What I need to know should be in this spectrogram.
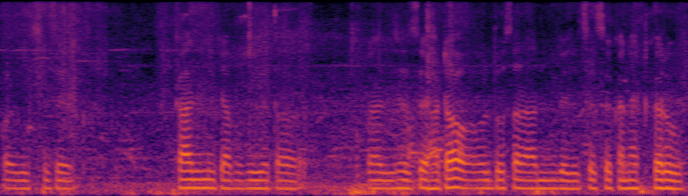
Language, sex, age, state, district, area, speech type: Maithili, male, 18-30, Bihar, Darbhanga, urban, spontaneous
